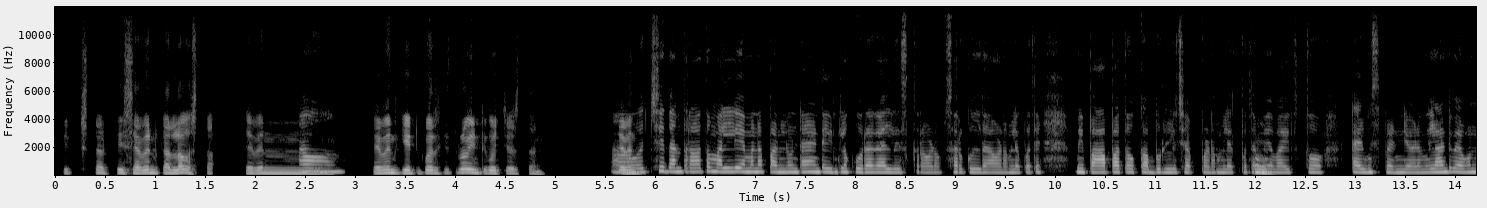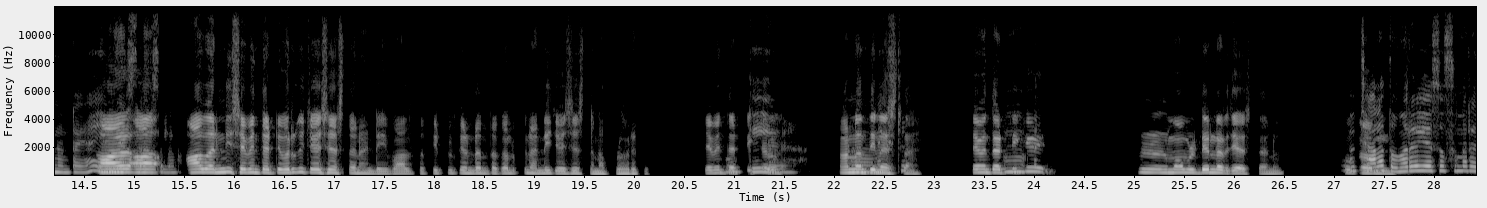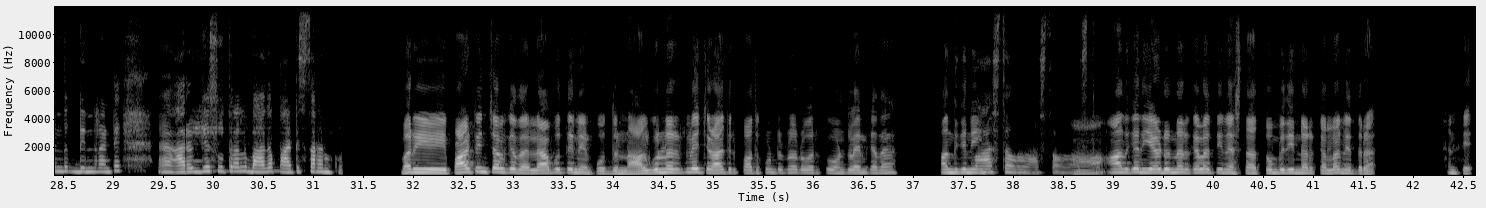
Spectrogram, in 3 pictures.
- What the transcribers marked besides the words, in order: in English: "సిక్స్ థర్టీ సెవెన్"; in English: "సెవెన్ సెవెన్‌కి"; other background noise; in English: "సెవెన్"; in English: "వైఫ్‌తో టైం స్పెండ్"; in English: "సెవెన్ థర్టీ"; in English: "సెవెన్ థర్టీ కళ్ల"; in English: "నెక్స్ట్"; in English: "సెవెన్ థర్టీకి"; in English: "డిన్నర్"; horn
- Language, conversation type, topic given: Telugu, podcast, బిజీ రోజువారీ రొటీన్‌లో హాబీలకు సమయం ఎలా కేటాయిస్తారు?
